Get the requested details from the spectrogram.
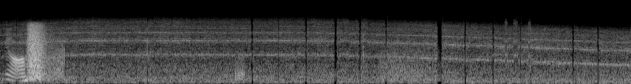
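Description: A jet engine whines steadily as an airliner taxis, its pitch slowly sinking.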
